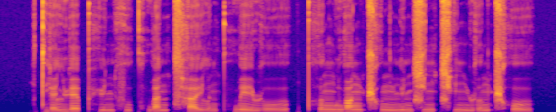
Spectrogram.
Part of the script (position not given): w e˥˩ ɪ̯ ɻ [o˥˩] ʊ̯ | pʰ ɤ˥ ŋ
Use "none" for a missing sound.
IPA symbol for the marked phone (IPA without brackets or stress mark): o˨˩˦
